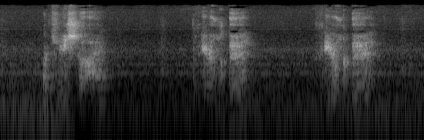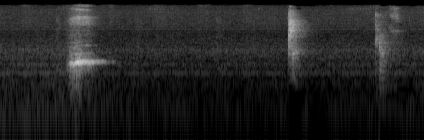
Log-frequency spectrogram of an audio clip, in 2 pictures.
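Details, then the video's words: Female African grey parrot alone in her cage, talking to herself and practising new words while her owner is out: six short bursts of speech-like chatter about two seconds apart, one with a brief clear whistled note, in a quiet room. "African Grey Parrot Talking and having conversation while in her cage"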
